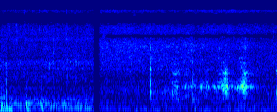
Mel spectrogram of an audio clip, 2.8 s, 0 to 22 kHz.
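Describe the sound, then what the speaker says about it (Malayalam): Three thinly sliced onions sautéing in oil for chicken curry, producing a quiet steady sizzle with a brief dropout near the start and faint stirring taps later. "ഇതിലേക്ക് ഞാൻ 3 ഉള്ളി നെറുങ്ങനെ മുറിച്ചതും കൂടി ഇട്ട് കൊടുക്കുന്നുണ്ട്."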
